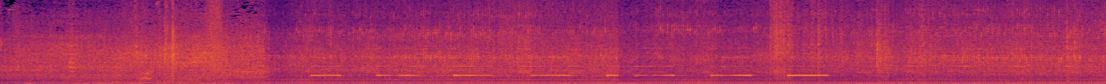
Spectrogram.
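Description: City traffic rumbles steadily.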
